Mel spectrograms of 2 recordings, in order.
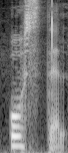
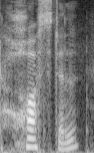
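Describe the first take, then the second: First: The word begins without any H sound. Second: The word begins with an audible H sound. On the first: The speaker calls it right. "So H is silent" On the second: The speaker calls it wrong. "Not hostel"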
